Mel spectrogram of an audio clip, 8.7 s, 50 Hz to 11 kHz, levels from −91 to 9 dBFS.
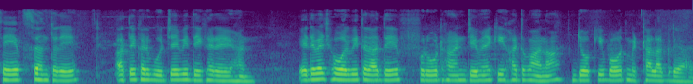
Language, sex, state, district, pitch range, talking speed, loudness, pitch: Punjabi, male, Punjab, Kapurthala, 155-170 Hz, 180 wpm, -17 LUFS, 165 Hz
